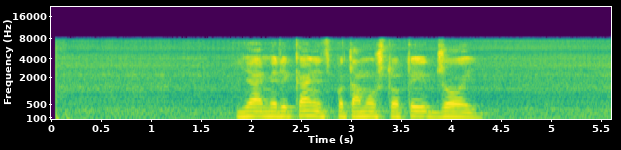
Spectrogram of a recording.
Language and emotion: Russian, neutral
